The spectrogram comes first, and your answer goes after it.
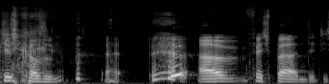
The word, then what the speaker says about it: Fishburne: That's actually the correct pronunciation. It's like his cousin. Fishburne, did you say? Yeah, not Fishborn.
